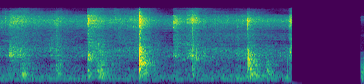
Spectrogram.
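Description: Potato and pea samosa filling cooking in a pan gives a steady soft sizzle, broken by several sharp stirring scrapes and clinks, then cuts to silence near the end.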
